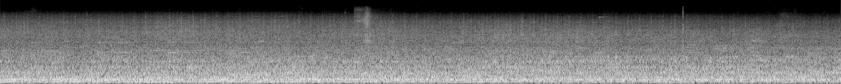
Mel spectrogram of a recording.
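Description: Train running on rails: a loud, steady rolling rumble with a low, steady hum underneath.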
